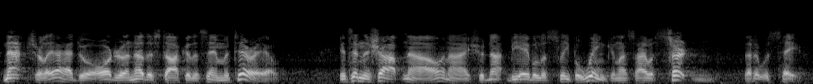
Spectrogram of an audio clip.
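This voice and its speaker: An actor playing a fussy, pompous tailor who talks down to the detective in a haughty, condescending way, in a 1950s radio drama. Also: male voice, fairly low pitch, lively intonation, fast talker, husky. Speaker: custom tailor and client. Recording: dull old radio broadcast.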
